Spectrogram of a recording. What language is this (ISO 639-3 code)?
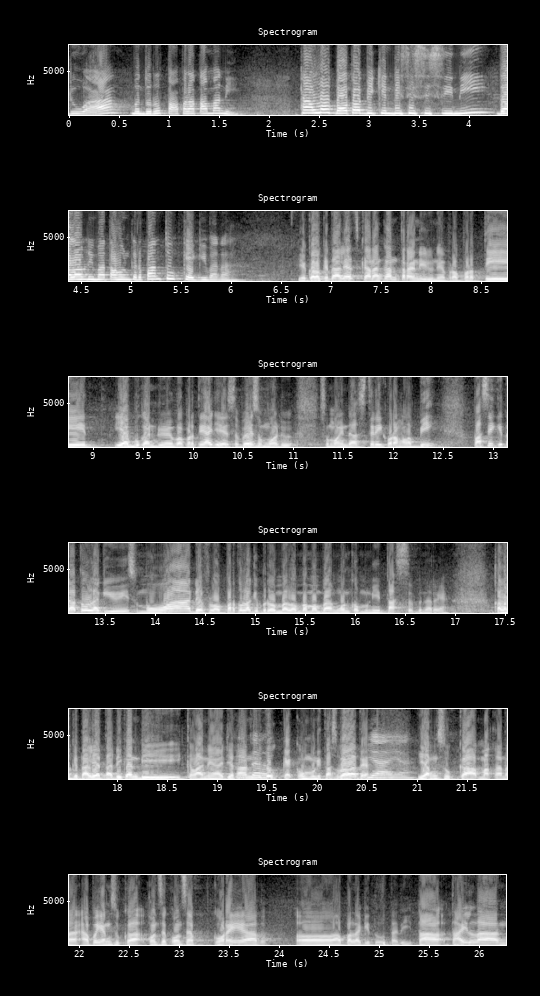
ind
